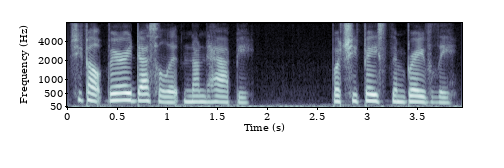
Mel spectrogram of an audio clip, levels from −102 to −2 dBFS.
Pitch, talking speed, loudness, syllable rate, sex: 210 Hz, 165 wpm, -17 LUFS, 6.5 syllables/s, female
